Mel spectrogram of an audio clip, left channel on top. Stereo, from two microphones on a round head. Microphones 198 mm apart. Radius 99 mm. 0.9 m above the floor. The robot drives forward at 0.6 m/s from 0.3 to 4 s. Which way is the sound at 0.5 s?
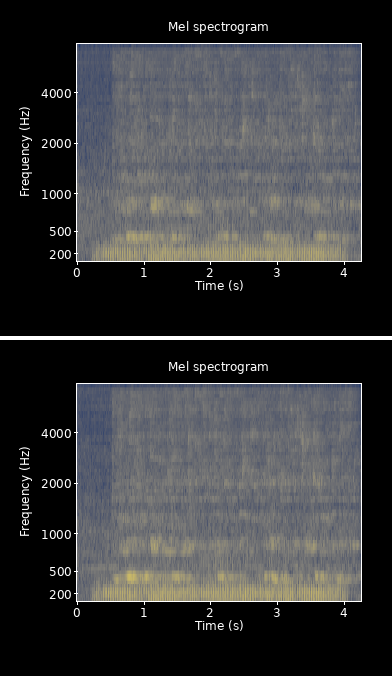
45° right (ahead or behind).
